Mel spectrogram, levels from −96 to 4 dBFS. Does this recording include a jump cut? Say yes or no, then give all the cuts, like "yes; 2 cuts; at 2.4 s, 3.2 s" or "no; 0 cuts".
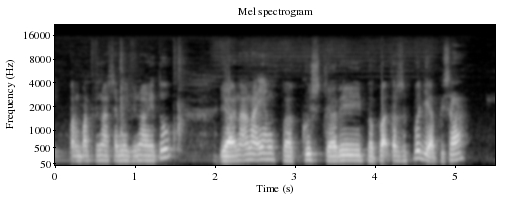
no; 0 cuts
